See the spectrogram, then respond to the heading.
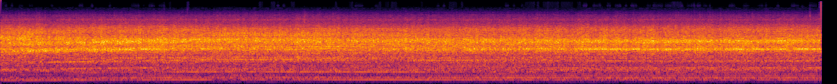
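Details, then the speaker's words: Swather cutter bar after repair, with the hub refitted and timed: a steady, even engine drone and smooth constant hum with no knocking or clatter. The cutter bar is running normally and is fixed. "Well, he's good to go, he's fixed, so I'm gonna go clean up my mess, put my tools away, and I'm gonna end this video right here."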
